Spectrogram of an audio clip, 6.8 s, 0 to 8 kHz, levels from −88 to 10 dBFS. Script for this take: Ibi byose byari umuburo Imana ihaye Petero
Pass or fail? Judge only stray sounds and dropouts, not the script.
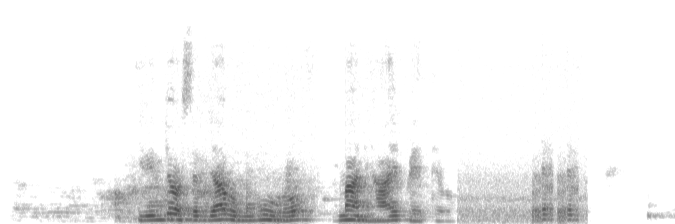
fail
